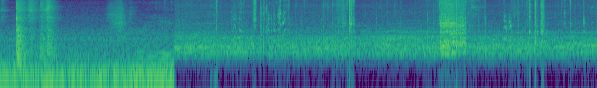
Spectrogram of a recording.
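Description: Short scratchy strokes of a pen marking a line on thin masonite, then scattered scrapes and clicks of tools being handled on the board. A low background hum cuts off abruptly just under two seconds in.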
